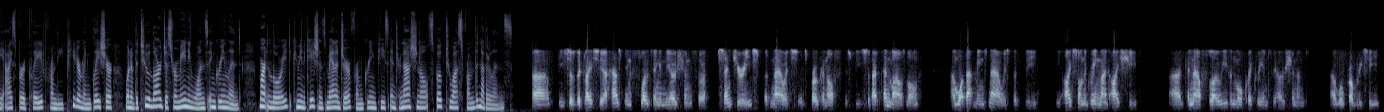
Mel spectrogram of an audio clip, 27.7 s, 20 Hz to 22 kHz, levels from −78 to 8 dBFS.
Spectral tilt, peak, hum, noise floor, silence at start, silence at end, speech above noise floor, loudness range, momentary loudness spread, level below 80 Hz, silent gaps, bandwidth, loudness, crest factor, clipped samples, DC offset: -5.5 dB/octave; -2 dBFS; none; -73 dBFS; 0 s; 0.1 s; 51 dB; 5 LU; 13 LU; -66 dBFS; none; 14.5 kHz; -22 LUFS; 20 dB; under 0.1%; under 0.1%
